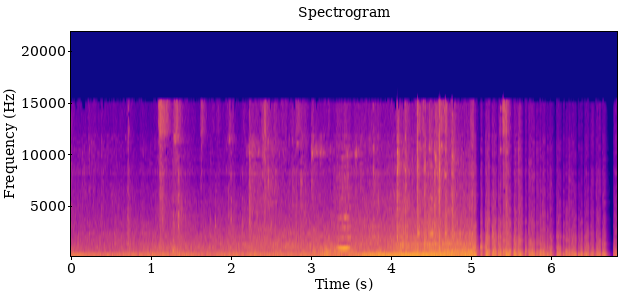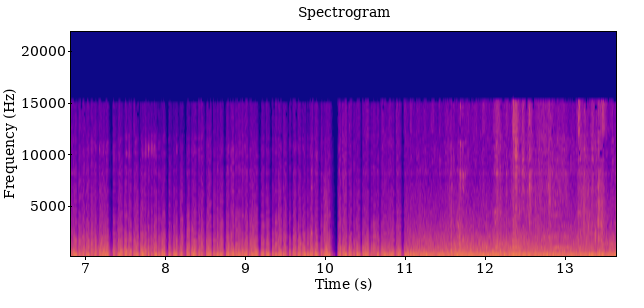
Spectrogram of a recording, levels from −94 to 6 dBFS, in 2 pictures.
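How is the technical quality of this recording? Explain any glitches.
The middle stretch has a real problem: repeated packet loss (robotic sound) from 5.05 to 11.0 s. Dozens of short dropouts, the longest 101 ms, get patched by stretching the last bit of audio. About 41% is filler, so it sounds choppy.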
